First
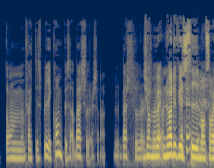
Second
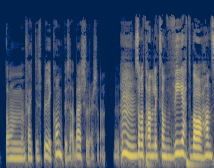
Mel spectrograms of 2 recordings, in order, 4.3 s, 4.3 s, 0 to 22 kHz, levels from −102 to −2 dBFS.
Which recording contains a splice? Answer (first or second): second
